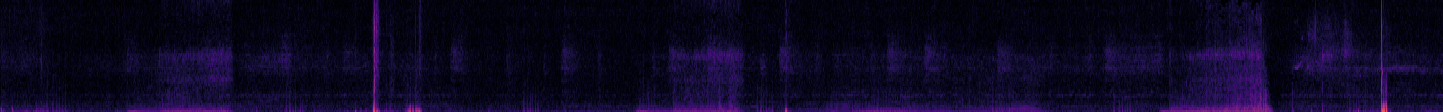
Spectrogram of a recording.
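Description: Low, buzzing snores every few seconds with softer breaths in between and a few sharp clicks: snoring during sleep.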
